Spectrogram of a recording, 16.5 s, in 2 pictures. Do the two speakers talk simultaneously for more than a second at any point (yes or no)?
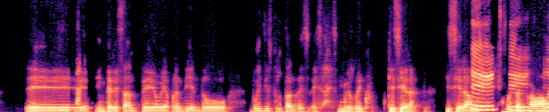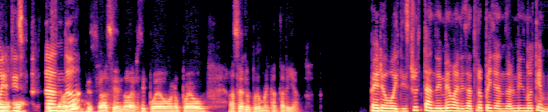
yes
